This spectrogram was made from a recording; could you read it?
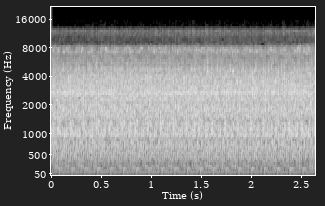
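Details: Cummins-swapped Ford F-550 with compound turbos on its first road test drive: loud, steady diesel clatter at an even firing rhythm with no misses or odd knocks; running smoothly, with a little smoke from heat.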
